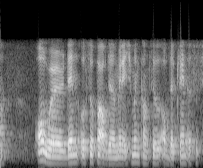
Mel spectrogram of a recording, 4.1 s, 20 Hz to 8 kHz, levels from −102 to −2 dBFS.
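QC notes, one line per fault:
No faults heard.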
